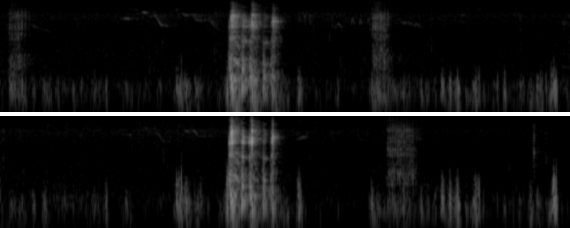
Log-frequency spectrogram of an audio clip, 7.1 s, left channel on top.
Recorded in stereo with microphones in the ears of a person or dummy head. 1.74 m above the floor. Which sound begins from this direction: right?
A cough, at 2.9 s.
